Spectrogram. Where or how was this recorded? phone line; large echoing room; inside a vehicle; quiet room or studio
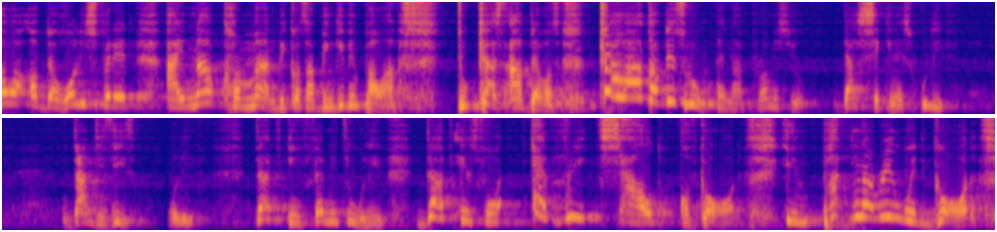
large echoing room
